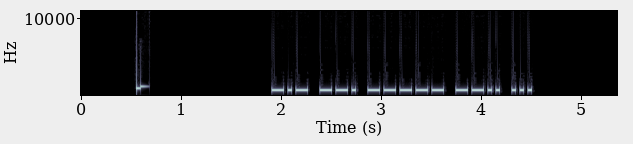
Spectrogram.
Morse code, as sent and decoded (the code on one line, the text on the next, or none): -.- --. ----- --.. ...
KG0ZS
